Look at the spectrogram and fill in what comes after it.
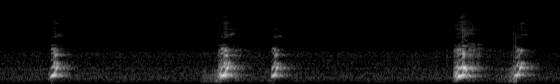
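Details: A sleeping black Labrador Retriever gives soft, muffled woofs in irregular bursts, each a short chesty puff, described as sleep diaphragm barking on a normal night.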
